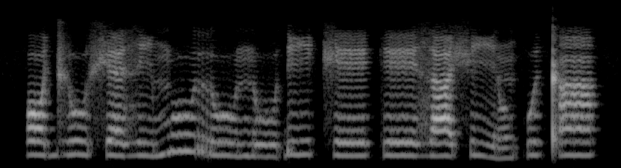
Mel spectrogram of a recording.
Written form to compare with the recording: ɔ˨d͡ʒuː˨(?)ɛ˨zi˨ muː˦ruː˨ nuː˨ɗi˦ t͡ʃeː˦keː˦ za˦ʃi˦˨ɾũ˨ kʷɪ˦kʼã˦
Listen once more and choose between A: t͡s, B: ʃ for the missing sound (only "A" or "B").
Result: B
